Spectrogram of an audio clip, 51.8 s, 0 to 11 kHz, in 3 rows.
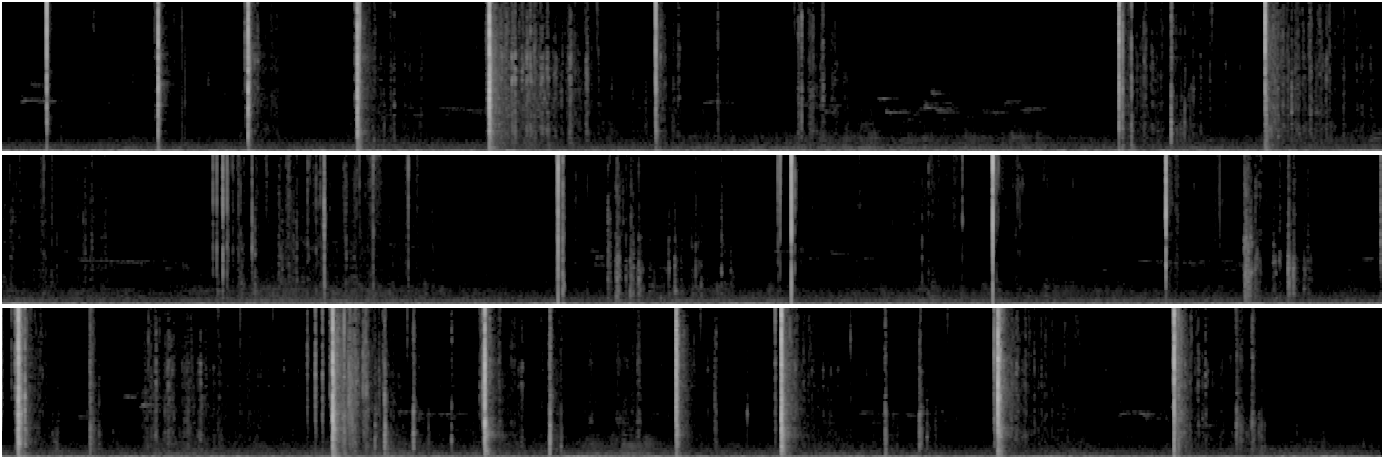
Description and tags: SNAP SMALL BRANCHES AND STICKS
Snapping small branches and sticks. Tascam DR100 MkII. Sennheiser ME66.
forest, woods, branches, sticks, break, branch, stick, tree, snap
